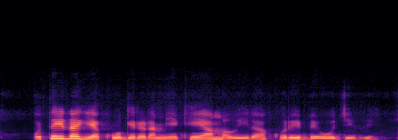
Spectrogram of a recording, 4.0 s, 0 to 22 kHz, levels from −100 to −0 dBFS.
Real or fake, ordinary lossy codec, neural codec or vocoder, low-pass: fake; none; codec, 24 kHz, 1.2 kbps, DualCodec; none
